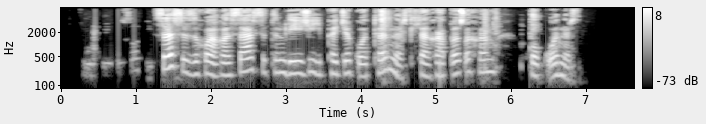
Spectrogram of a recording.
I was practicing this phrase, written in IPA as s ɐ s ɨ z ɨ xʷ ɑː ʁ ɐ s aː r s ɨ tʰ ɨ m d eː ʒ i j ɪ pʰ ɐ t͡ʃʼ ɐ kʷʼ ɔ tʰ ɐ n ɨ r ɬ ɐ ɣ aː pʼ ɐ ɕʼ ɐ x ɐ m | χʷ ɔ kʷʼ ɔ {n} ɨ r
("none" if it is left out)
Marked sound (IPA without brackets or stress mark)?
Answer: n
